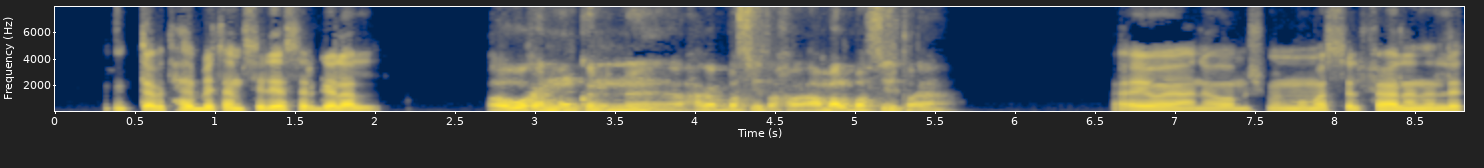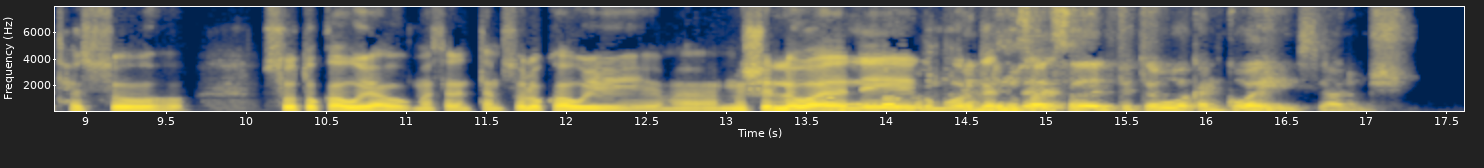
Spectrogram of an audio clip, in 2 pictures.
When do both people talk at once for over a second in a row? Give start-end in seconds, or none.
13.7-15.1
